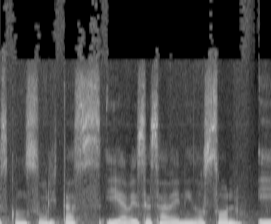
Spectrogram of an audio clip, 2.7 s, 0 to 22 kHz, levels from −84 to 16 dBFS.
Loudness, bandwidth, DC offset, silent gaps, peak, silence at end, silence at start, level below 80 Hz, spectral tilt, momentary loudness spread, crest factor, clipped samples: -11 LUFS; over 20 kHz; under 0.1%; none; -2 dBFS; 0 s; 0 s; -38 dBFS; -6 dB/octave; 3 LU; 10 dB; under 0.1%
